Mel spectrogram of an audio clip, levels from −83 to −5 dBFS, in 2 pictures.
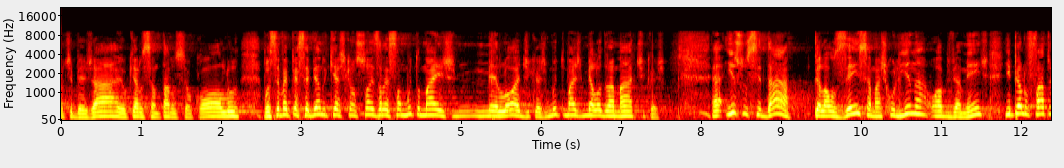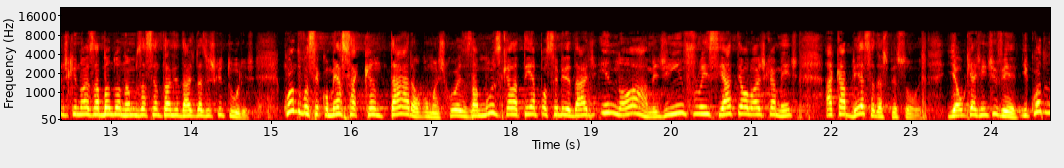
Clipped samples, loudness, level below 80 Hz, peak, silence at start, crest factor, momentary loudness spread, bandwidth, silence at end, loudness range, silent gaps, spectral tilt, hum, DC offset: under 0.1%; -23 LUFS; -62 dBFS; -4 dBFS; 0 s; 18 dB; 7 LU; 9.4 kHz; 0 s; 2 LU; none; -6 dB/octave; none; under 0.1%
